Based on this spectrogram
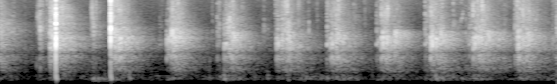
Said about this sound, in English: Wow. You can stop. I did not expect that. I thought you guys were ratchet. You're all going to stop clapping after I stop clapping.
